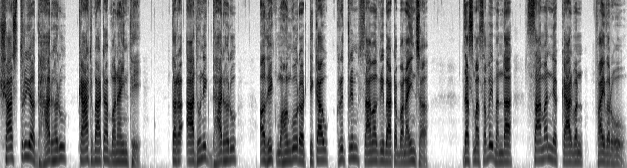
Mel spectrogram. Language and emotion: Nepali, neutral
